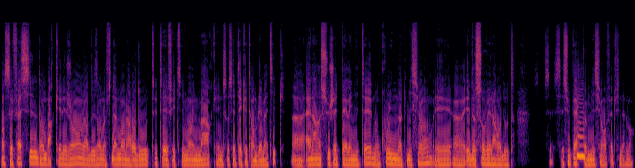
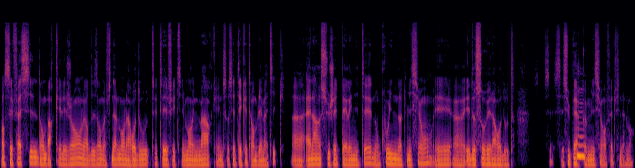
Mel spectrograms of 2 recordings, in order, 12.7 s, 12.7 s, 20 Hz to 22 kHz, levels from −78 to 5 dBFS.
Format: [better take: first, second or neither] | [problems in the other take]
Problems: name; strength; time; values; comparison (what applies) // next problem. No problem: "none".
second | distortion; slight; 6% of the sound clipped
